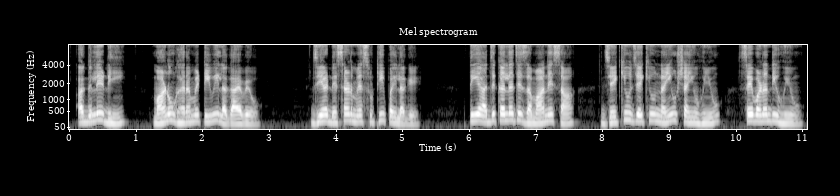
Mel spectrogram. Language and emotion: Sindhi, neutral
